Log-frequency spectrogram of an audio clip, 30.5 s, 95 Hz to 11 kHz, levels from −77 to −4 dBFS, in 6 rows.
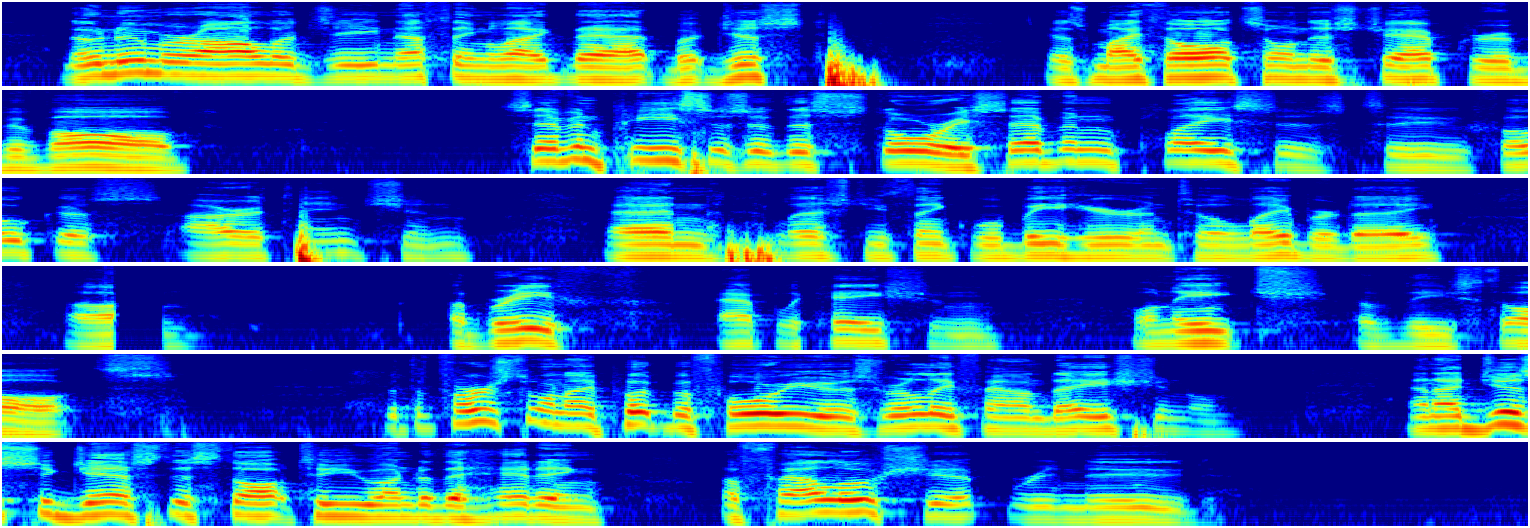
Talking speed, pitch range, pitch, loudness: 140 wpm, 120-165 Hz, 140 Hz, -22 LUFS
